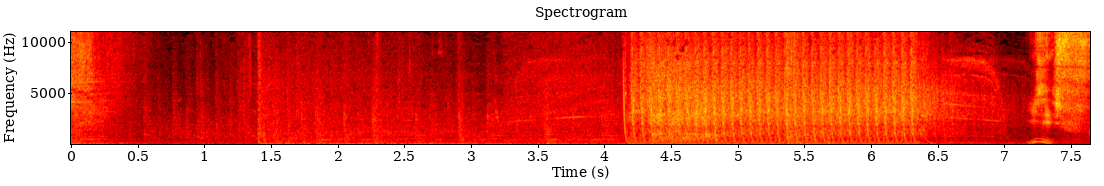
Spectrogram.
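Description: Gunfire rattles in the video game XCOM 2 as a sustained automatic burst plays over dense game music and effects, loud and close, with a voice talking partly alongside it.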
